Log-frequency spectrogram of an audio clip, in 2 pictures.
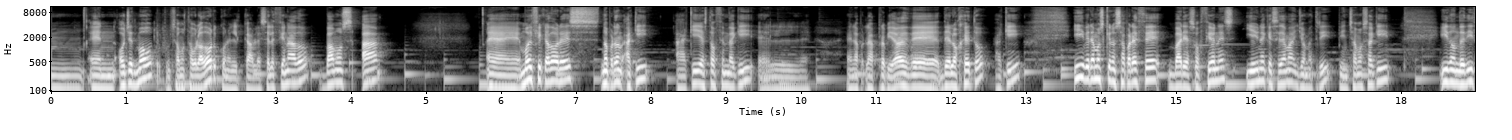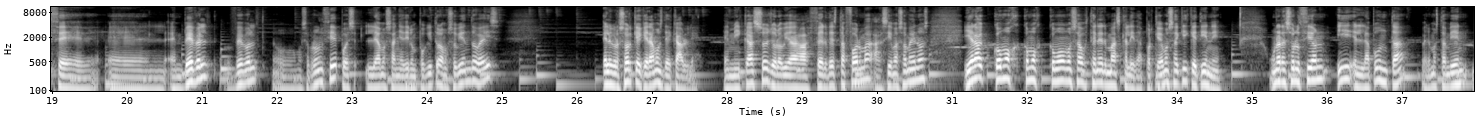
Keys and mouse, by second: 1.4 Tab, 12.0 click, 17.2 click, 24.0 click, 24.5 click, 24.6 click, 24.8 click, 25.4 click, 25.6 click, 27.4 click, 27.6 click, 28.0 click, 29.2 middle click, 30.0 middle click, 31.1 middle click, 31.7 middle click, 32.5 middle click, 35.9 middle click, 36.3 shift+middle click, 37.0 middle click.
